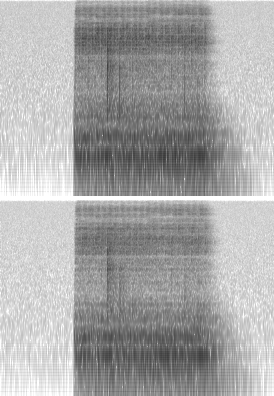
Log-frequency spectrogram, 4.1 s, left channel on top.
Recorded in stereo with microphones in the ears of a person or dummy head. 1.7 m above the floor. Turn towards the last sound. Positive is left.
turn(degrees=35)  # may be behind; listen again after turning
